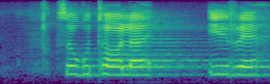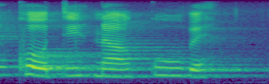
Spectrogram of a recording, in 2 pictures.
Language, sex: South Ndebele, female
